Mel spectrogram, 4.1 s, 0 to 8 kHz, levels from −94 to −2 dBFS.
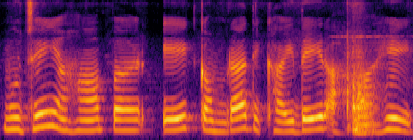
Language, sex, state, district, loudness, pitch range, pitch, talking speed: Hindi, female, Madhya Pradesh, Dhar, -18 LUFS, 220-245 Hz, 230 Hz, 130 wpm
